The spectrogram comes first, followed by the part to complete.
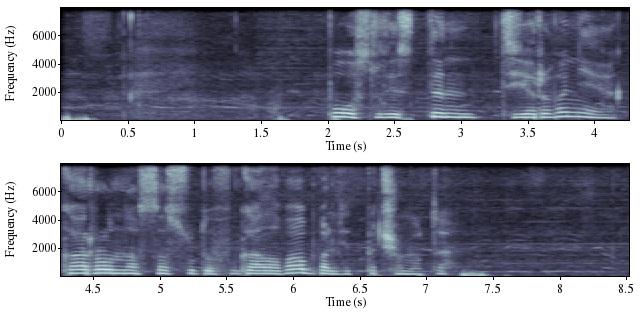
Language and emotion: Russian, neutral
